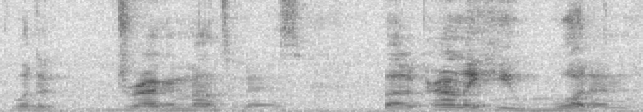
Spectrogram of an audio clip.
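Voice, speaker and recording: A man giving a halting, improvised story recap as game commentary, recorded from a distance in a roomy space. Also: mid-range voice, fairly bright tone. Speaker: gaming video maker. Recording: roomy, distant mic with faint noise.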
